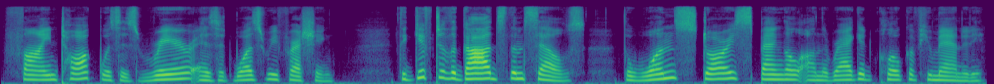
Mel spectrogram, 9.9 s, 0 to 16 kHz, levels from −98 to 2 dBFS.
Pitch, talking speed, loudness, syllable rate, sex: 200 Hz, 145 wpm, -21 LUFS, 4.1 syllables/s, female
